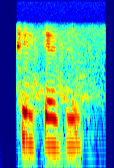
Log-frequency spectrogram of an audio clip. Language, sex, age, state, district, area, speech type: Punjabi, female, 18-30, Punjab, Bathinda, rural, conversation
